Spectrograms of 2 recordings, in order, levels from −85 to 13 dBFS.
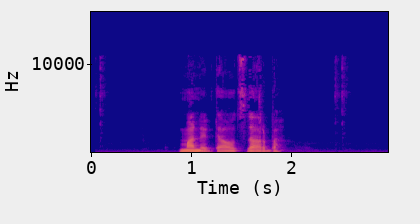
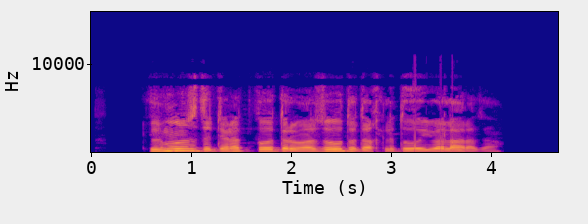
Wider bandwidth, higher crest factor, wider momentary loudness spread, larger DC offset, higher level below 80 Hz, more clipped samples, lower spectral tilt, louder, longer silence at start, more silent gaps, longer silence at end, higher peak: first, 11.5 kHz vs 9.4 kHz; about the same, 20 dB vs 16 dB; first, 10 LU vs 7 LU; neither; about the same, -54 dBFS vs -58 dBFS; neither; about the same, -6.5 dB/octave vs -6 dB/octave; second, -28 LUFS vs -16 LUFS; first, 0.9 s vs 0.6 s; neither; first, 1.05 s vs 0.6 s; second, -10 dBFS vs 0 dBFS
